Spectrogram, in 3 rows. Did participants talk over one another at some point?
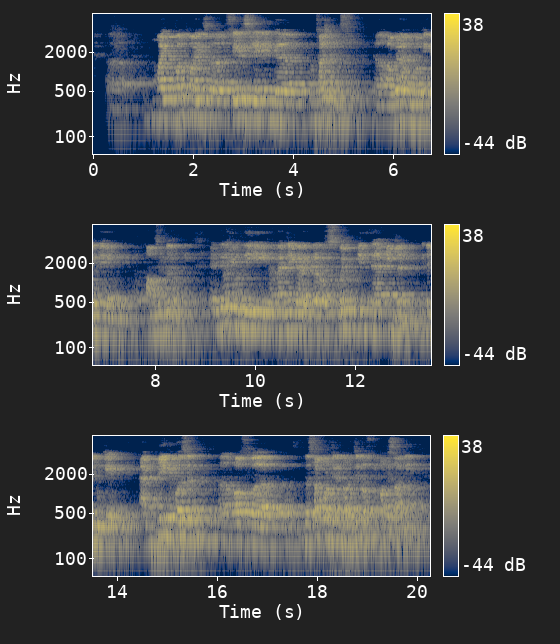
No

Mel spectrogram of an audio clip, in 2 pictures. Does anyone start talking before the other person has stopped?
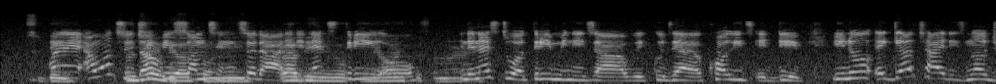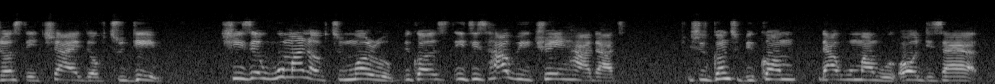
Yes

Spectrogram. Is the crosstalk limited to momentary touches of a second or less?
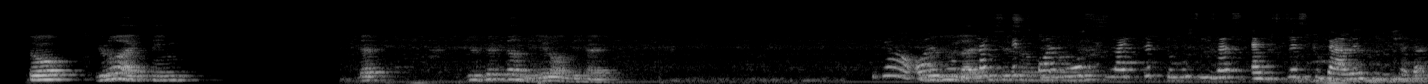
No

